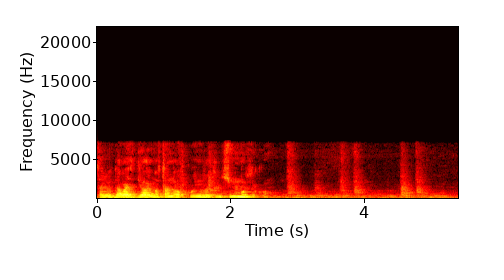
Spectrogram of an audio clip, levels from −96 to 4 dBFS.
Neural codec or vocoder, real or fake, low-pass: none; real; 7.2 kHz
